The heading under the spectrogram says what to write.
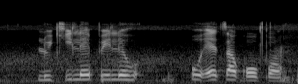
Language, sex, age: Southern Sotho, female, 19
